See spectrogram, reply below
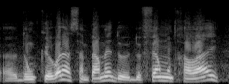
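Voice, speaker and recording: A man's voice: mid-range voice, big pitch swings, fast talker, darkish tone. A French man in his thirties talking casually to camera, chatty and rambling with many hesitations. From France. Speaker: online English teacher, blogger.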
